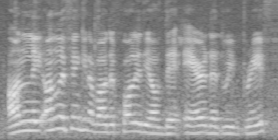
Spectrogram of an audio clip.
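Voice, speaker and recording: Over noticeable background noise, a man speaks with an Italian accent. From Tuscany, Italy. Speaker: bartender. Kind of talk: interview answer.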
